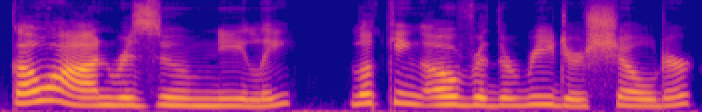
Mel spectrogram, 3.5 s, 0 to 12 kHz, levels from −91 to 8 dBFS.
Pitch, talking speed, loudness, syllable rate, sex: 235 Hz, 155 wpm, -17 LUFS, 5.1 syllables/s, female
